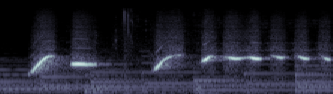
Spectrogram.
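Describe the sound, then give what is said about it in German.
A person whistles a short, lilting tune: two rising swoops, then a quick series of bright, even notes, with a faint steady hum underneath. “freut sich, wenn ihm die Wochendämmerung was pfeift”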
